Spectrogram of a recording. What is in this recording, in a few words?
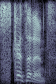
"AMAZING", Africaan; Worms Armageddon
